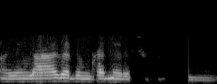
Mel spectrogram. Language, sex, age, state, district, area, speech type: Manipuri, male, 45-60, Manipur, Churachandpur, urban, conversation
